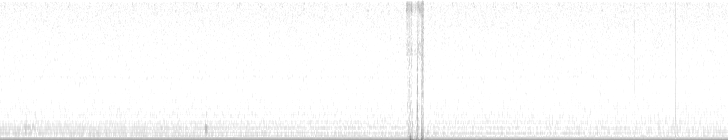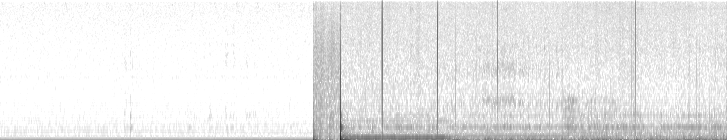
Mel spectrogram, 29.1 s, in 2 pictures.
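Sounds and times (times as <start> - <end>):
vinyl record noise: 20.8 - 29.1.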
